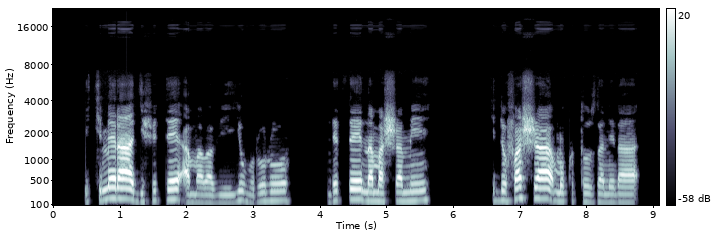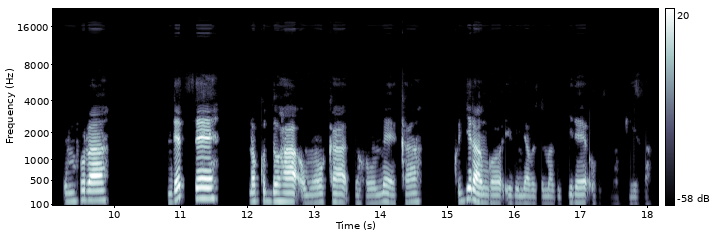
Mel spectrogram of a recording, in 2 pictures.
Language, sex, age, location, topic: Kinyarwanda, male, 25-35, Kigali, health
